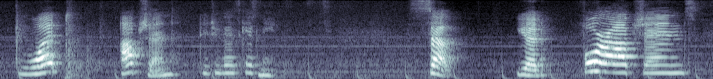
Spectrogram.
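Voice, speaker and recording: With music in the background, a woman speaks very slowly at a high pitch, her loudness swinging widely between long, frequent pauses, with ordinary pitch variation. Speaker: beauty youtuber. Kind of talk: makeup tutorial. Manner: casual, filler-heavy; quiet while doing liner.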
